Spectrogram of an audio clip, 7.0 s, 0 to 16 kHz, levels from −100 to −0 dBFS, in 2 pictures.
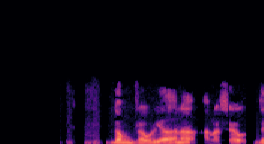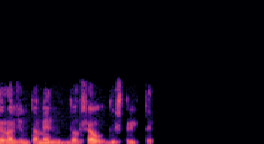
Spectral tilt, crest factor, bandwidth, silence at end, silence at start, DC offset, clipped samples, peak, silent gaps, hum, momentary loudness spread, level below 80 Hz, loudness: -6.5 dB/octave; 22 dB; 7.2 kHz; 1.5 s; 1.2 s; under 0.1%; under 0.1%; -10 dBFS; 1.37-1.42 s, 3.29-3.38 s, 5.38-5.45 s; none; 11 LU; -68 dBFS; -30 LUFS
